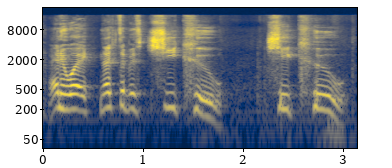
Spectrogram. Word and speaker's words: Chiku: Chiku, guys. It's spelled C-H-I-K-U. Chiku.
